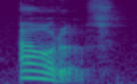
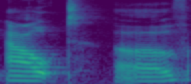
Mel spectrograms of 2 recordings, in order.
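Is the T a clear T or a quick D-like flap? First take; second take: flap; clear t. First: The T is a quick D-like flap. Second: The T is a clear, crisp T. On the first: The speaker calls it right. "I said out of" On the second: The speaker calls it wrong. "I did not say out of"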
